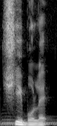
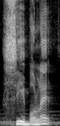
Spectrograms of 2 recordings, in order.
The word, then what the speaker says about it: Shibolet: Si decía el hombre: «No, no lo soy», ellos le pedían que pronunciara la palabra Shibolet. Si era de Efraín, diría Sibolet, porque a la gente de Efraín le cuesta pronunciar bien esa palabra.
